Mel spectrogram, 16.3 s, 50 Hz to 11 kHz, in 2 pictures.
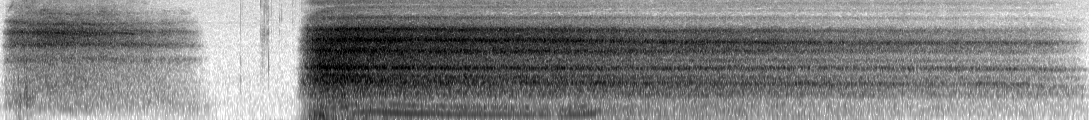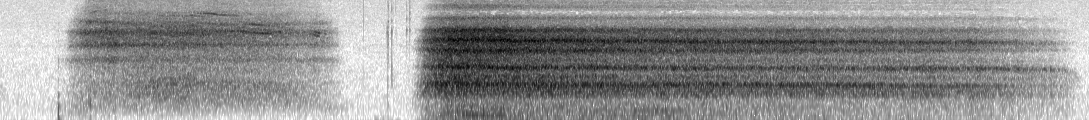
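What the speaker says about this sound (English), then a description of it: "2 rounds of breathing with the mouth open, and then we'll do 4 rounds of breathing with the mouth closed" Exaggerated pranayama breathing, first two long rounds through an open mouth, then breaths with the mouth closed through the nose; each breath is a sustained, airy rush lasting several seconds, close and clear, separated by brief silent pauses.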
